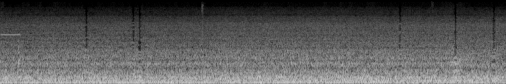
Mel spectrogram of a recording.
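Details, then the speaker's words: GE AEL14AVL2 window air conditioner, fan on high speed: motor speed rises, stronger breeze, steady even rush of air with low hum, no rattle or squeal; fan running normally. "You hear how the motor was changing the speed? That means it actually blows more breeze. Blows kind of strong, so yeah."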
